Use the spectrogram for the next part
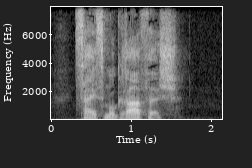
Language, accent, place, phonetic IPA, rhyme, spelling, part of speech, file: German, Germany, Berlin, [zaɪ̯smoˈɡʁaːfɪʃ], -aːfɪʃ, seismografisch, adjective, De-seismografisch.ogg
- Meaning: alternative form of seismographisch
